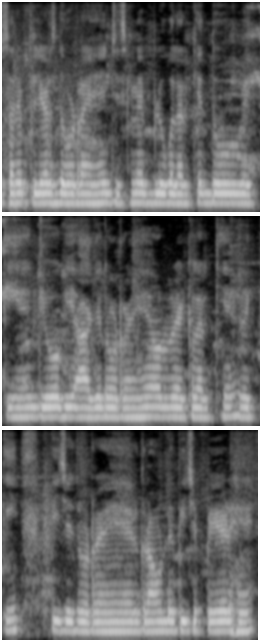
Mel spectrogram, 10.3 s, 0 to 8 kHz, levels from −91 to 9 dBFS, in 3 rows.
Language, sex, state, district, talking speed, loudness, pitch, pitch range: Hindi, male, Bihar, Bhagalpur, 185 wpm, -15 LUFS, 140 Hz, 135-140 Hz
